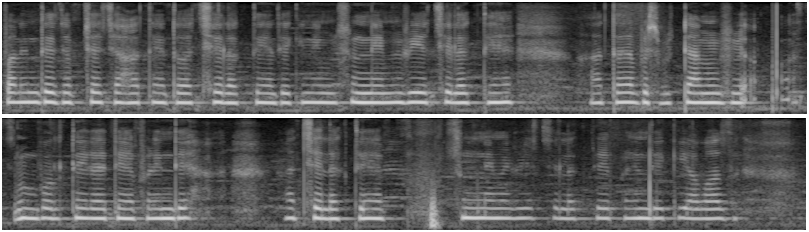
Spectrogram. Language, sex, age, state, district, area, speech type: Urdu, female, 45-60, Bihar, Darbhanga, rural, spontaneous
